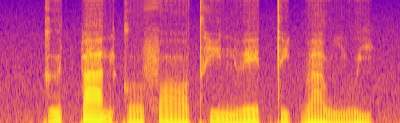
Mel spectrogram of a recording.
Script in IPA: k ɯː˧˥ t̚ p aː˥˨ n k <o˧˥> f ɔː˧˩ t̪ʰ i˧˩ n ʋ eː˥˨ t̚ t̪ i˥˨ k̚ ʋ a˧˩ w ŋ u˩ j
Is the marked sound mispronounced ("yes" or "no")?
yes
